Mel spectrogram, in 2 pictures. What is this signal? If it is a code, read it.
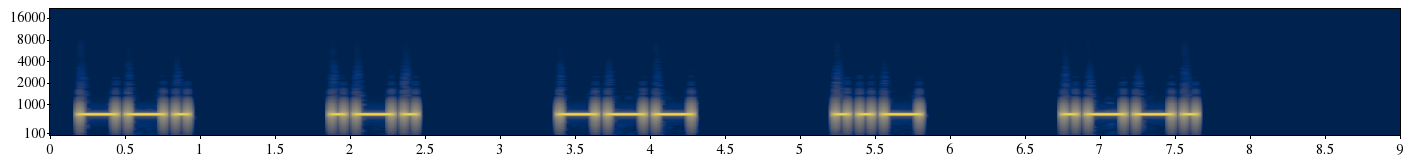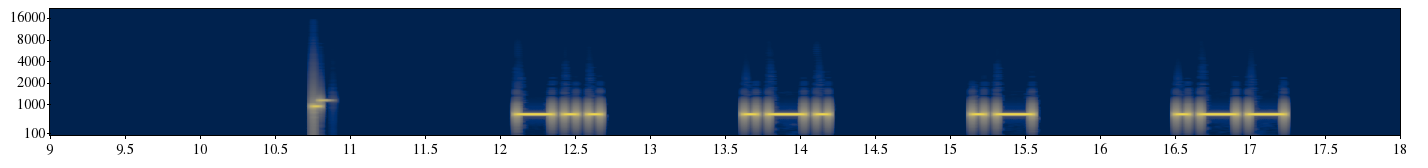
Morse code, heard as a keyed tone, about 15 wpm, spaced as for 7 wpm, 700 Hz. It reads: GROUP DRAW
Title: 4x Character Spacing - Top 300 Words - 15wpm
